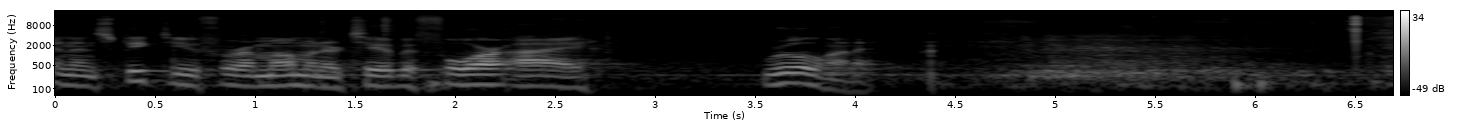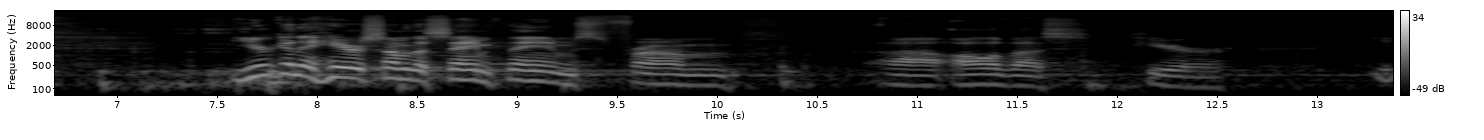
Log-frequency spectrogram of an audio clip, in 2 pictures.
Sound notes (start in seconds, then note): 4.7 audience laughing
